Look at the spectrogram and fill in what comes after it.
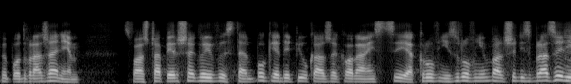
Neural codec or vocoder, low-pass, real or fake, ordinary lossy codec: codec, 16 kHz, about 1 kbps, DyCAST, with the encoder's durations; none; fake; none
